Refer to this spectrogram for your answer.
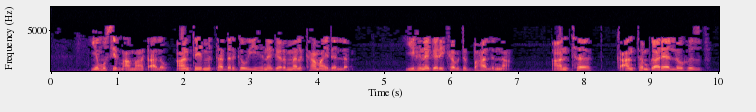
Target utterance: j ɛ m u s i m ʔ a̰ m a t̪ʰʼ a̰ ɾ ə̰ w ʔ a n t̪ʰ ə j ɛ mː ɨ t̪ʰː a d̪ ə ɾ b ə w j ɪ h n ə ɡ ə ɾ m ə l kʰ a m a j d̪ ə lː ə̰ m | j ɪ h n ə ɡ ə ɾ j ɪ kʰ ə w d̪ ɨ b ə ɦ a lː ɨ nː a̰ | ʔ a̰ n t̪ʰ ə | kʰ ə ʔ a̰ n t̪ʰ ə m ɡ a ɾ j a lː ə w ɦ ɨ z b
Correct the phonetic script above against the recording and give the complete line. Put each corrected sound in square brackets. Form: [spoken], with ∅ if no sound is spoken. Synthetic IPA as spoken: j ɛ m u s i m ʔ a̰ m a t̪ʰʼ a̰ [l] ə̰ w ʔ a n t̪ʰ ə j ɛ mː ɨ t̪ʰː a d̪ ə ɾ [ɡ] ə w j ɪ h n ə ɡ ə ɾ m ə l kʰ a m a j d̪ ə lː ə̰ m | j ɪ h n ə ɡ ə ɾ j ɪ kʰ ə [β] d̪ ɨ b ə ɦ a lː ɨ nː a̰ | ʔ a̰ n t̪ʰ ə | kʰ ə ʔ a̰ n t̪ʰ ə m ɡ a ɾ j a lː ə w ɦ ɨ z b

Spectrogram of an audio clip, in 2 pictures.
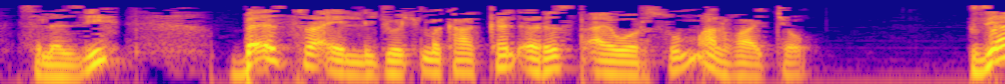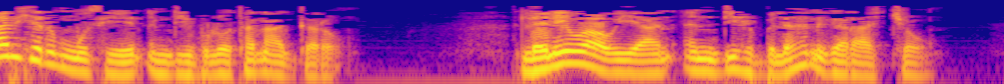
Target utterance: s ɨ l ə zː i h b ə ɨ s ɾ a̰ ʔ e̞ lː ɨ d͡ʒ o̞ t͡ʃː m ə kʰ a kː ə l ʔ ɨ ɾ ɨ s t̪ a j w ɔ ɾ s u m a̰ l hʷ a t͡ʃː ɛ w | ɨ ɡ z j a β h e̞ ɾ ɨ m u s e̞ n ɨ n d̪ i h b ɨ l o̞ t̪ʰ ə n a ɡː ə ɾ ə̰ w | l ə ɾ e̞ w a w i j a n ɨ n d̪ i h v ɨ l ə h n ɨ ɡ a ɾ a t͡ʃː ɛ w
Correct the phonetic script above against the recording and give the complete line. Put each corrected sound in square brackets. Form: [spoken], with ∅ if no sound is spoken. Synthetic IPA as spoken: s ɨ l ə zː i h b ə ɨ s ɾ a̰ ʔ e̞ lː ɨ d͡ʒ o̞ t͡ʃː m ə kʰ a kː ə l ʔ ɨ ɾ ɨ s t̪ a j w ɔ ɾ s u m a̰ l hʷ a t͡ʃː ɛ w | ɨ ɡ z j a β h e̞ ɾ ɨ m u s e̞ n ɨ n d̪ i h b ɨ l o̞ t̪ʰ ə n a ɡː ə ɾ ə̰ w | l ə [l] e̞ w a w i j a n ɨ n d̪ i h [b] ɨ l ə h n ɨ ɡ [ə] ɾ a t͡ʃː ɛ w

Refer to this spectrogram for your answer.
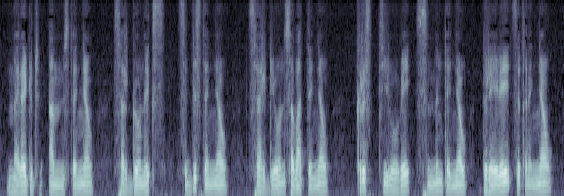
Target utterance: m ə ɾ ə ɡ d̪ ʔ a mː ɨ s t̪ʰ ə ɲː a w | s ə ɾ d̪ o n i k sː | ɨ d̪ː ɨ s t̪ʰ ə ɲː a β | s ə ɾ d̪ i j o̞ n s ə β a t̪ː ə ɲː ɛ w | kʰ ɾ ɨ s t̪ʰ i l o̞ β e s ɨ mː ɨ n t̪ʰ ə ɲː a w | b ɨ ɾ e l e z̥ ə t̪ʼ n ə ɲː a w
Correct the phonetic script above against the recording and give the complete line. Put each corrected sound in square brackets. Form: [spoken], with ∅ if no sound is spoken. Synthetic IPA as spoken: m ə ɾ ə ɡ d̪ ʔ a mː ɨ s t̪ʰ ə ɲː a w | s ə ɾ d̪ o n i k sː | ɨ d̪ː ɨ s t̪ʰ ə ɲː a [w] | s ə ɾ d̪ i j o̞ n s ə β a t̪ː ə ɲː [a] w | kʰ ɾ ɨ s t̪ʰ i l o̞ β e s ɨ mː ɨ n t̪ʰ ə ɲː a w | b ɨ ɾ e l e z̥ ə t̪ʼ n ə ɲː a w

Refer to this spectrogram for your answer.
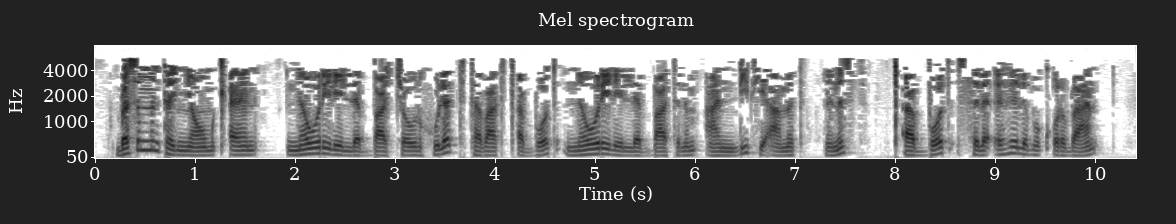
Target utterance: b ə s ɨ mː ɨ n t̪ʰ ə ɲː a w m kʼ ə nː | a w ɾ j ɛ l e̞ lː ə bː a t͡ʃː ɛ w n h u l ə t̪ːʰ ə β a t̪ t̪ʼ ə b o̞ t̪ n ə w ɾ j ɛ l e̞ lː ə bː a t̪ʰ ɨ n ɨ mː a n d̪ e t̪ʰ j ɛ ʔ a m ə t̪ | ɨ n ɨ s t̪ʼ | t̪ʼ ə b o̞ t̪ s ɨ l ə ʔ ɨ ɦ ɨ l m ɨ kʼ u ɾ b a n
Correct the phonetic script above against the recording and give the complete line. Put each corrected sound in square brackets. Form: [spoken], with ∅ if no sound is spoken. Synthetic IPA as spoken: b ə s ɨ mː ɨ n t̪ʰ ə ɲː a w m kʼ ə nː | [ə] w ɾ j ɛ l e̞ lː ə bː a t͡ʃː ɛ w n h u l ə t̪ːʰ ə β a t̪ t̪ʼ ə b o̞ t̪ n ə w ɾ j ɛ l e̞ lː ə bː a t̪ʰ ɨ n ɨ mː a n d̪ [i] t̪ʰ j ɛ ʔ a m ə t̪ | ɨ n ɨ s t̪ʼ | t̪ʼ ə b o̞ t̪ s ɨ l ə ʔ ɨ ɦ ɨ l m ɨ kʼ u ɾ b a n

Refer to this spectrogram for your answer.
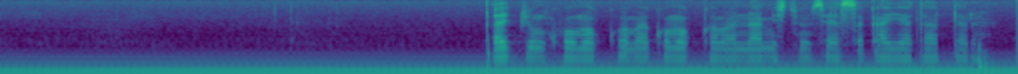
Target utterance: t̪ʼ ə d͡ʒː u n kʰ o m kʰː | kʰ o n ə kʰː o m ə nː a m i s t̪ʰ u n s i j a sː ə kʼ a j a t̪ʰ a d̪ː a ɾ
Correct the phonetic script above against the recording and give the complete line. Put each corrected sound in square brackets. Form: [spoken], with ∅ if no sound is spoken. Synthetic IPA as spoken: t̪ʼ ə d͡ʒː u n kʰ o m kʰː | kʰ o [m] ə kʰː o m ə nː a m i s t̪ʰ u n s i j a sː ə kʼ a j a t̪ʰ a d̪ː [ə] ɾ

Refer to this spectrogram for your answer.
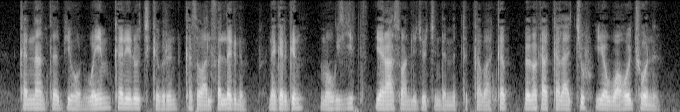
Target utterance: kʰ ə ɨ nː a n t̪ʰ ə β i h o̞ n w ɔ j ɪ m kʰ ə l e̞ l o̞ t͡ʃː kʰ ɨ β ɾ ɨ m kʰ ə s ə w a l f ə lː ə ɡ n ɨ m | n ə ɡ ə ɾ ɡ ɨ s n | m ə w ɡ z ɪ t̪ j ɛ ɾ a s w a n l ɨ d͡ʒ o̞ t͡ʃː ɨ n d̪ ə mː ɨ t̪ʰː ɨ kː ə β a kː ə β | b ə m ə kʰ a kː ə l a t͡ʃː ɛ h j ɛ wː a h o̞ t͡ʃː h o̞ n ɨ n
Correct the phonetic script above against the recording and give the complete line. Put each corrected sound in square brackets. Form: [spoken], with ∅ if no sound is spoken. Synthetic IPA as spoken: kʰ ə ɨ nː a n t̪ʰ ə [b] i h o̞ n w ɔ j ɪ m kʰ ə l e̞ l o̞ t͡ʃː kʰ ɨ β ɾ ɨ [n] kʰ ə s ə w a l f ə lː ə ɡ n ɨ m | n ə ɡ ə ɾ ɡ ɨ [∅] n | m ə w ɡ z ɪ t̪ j ɛ ɾ a s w a n l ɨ d͡ʒ o̞ t͡ʃː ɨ n d̪ ə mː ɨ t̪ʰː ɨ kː ə β a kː ə β | b ə m ə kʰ a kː ə l a t͡ʃː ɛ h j ɛ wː a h o̞ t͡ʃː h o̞ n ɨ n

